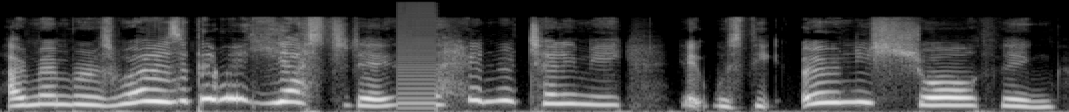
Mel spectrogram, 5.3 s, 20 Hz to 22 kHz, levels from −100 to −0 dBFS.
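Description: From 2.00 to 2.19 s the speech gives way to a flat, steady buzz at 172 Hz. That's a system hang loop: the driver stalled while the hardware kept replaying one 5.8 ms slice, which fits a 256-sample buffer, so roughly a fifth of a second is lost.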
